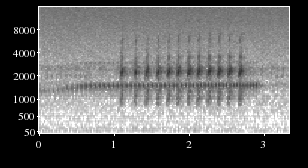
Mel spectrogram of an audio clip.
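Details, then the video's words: A single tree frog series from a pond in north-east Italy on an April night: about eleven quick, crisp pulses in under two seconds, laid over an unbroken high mole cricket trill. "relaxing singing tree frogs in pond"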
